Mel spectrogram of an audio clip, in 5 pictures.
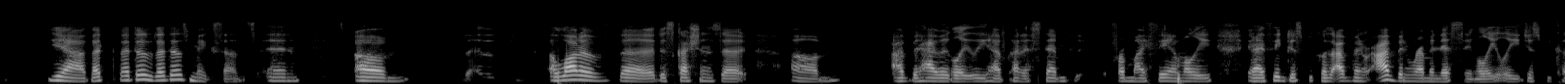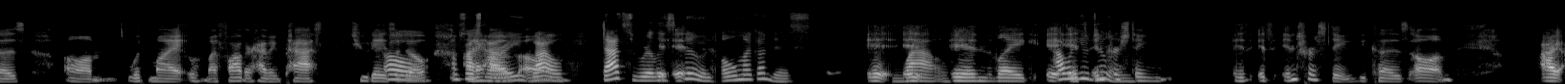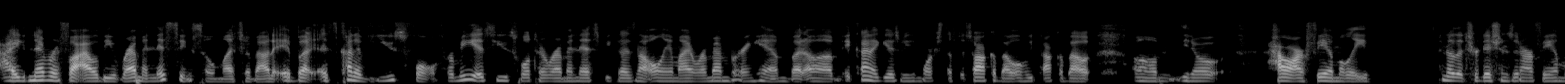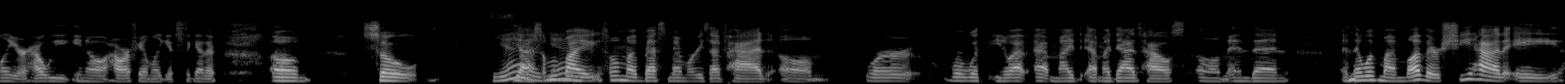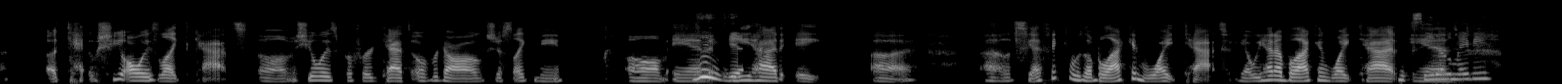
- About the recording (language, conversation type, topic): English, unstructured, How have pets brought your friends and family closer together lately?
- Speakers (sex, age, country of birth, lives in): female, 30-34, United States, United States; female, 35-39, United States, United States
- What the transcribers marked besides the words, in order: other background noise; tsk; chuckle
